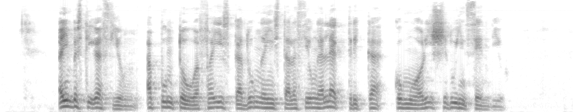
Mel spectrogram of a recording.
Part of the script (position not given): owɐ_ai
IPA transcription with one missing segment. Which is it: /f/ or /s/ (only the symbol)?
f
